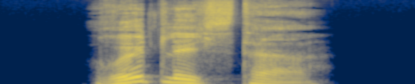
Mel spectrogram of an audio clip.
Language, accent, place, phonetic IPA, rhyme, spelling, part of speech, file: German, Germany, Berlin, [ˈʁøːtlɪçstɐ], -øːtlɪçstɐ, rötlichster, adjective, De-rötlichster.ogg
- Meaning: inflection of rötlich: 1. strong/mixed nominative masculine singular superlative degree 2. strong genitive/dative feminine singular superlative degree 3. strong genitive plural superlative degree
